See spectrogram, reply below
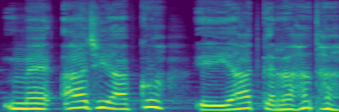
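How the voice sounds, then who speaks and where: Man playing a sick old father bird, slow and weak, cartoon story, soft music. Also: fairly high pitch. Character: dying old father bird, frail and gentle.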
